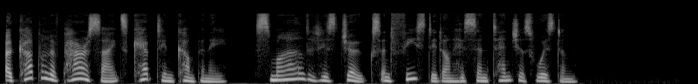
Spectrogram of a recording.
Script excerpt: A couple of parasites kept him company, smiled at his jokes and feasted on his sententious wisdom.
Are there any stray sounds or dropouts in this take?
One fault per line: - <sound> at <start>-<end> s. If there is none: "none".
none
